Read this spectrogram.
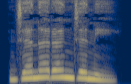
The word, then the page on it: ಜನರಂಜನಿ: jana ranjani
